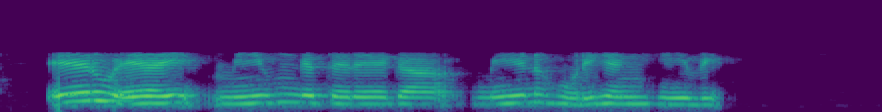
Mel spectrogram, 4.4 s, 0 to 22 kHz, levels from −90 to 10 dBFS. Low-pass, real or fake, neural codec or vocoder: 3.6 kHz; real; none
